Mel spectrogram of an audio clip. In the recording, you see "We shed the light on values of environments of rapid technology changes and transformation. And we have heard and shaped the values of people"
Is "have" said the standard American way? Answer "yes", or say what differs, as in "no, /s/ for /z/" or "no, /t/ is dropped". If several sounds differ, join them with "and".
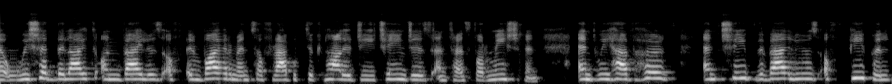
yes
